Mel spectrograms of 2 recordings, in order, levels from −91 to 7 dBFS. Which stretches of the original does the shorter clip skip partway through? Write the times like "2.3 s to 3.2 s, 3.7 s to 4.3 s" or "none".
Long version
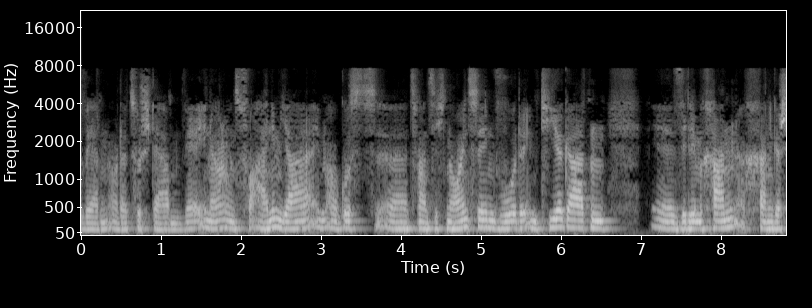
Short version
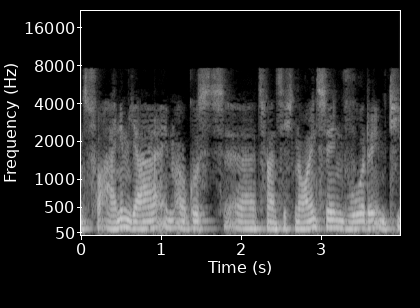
none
